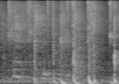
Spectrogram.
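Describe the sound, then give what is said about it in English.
A quiet golf clap: a handful of soft, light hand claps at an uneven, unhurried pace, with faint background murmur underneath. “Golf clap. That one was a little sad.”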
